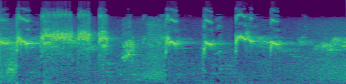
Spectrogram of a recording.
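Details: Singing female red-whiskered bulbul, kept to stimulate the male; a sustained warbled phrase followed by sharp whistled notes with high rising flicks, repeated at an uneven pace.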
